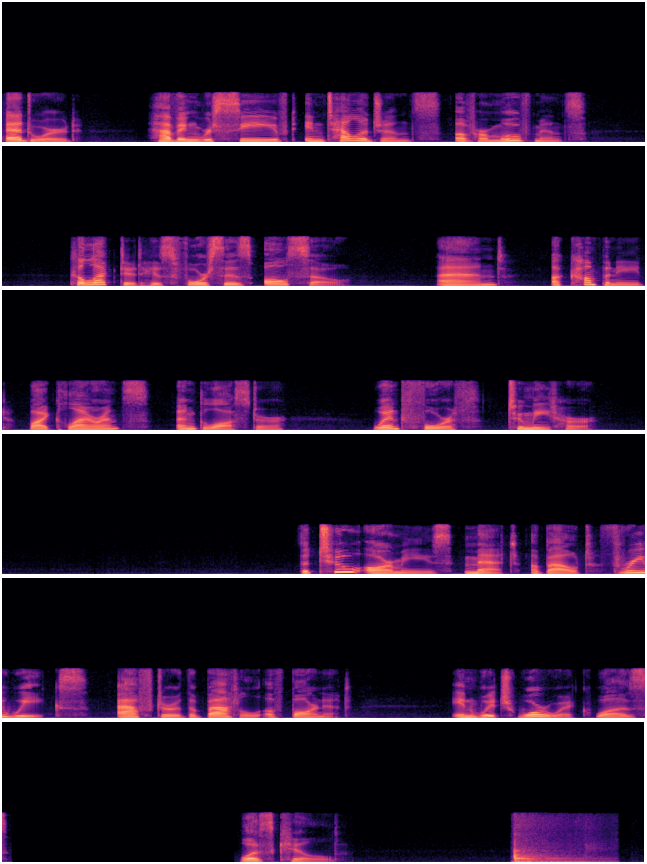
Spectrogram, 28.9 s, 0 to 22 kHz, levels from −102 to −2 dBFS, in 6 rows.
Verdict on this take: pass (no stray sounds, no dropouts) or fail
fail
